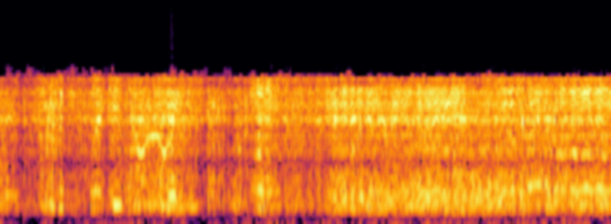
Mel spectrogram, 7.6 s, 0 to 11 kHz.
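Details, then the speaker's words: Late-1930s Majestic tube radio mid-repair, switched on at about 7 pm and receiving distant DX at the high end of the band. Clean, steady broadcast music with no crackle, hum or fading: normal reception. "all right we're about it's about seven in the afternoon and we're already getting some dx at the high end of the van"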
